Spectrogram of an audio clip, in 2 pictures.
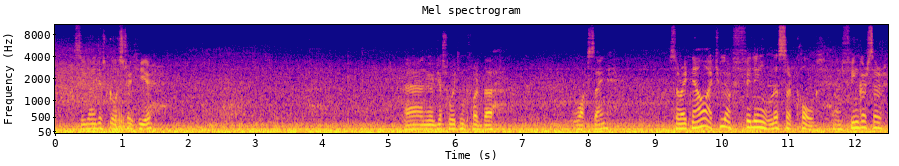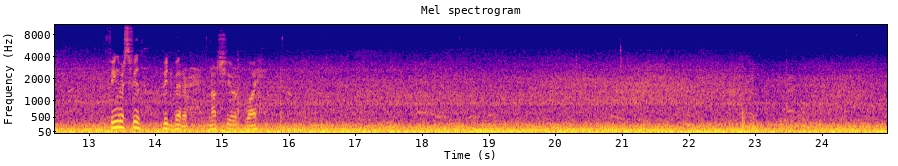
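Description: City traffic rumbles steadily in the distance.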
